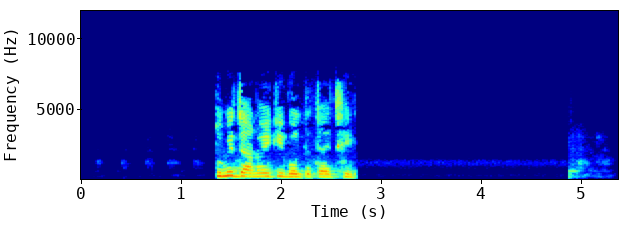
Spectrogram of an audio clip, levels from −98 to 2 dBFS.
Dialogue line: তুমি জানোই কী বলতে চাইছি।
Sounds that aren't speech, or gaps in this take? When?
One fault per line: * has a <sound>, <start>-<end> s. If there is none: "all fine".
all fine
